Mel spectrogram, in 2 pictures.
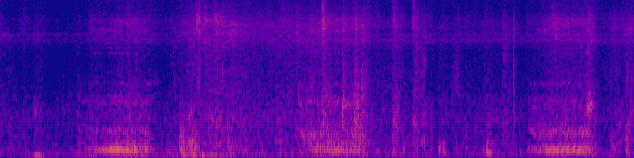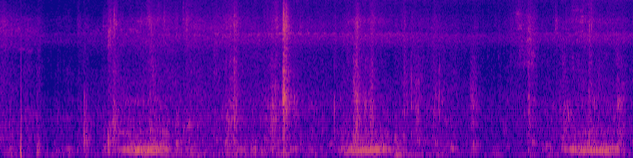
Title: Baby snoring horse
